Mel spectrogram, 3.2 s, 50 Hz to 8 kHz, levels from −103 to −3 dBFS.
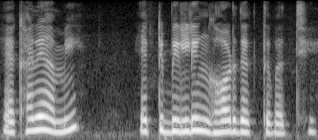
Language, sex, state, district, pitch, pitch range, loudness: Bengali, female, Tripura, Dhalai, 235 Hz, 225-255 Hz, -14 LUFS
